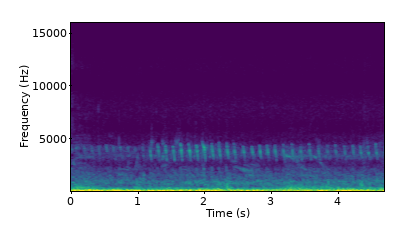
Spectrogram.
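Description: A bird trilling: a rapid run of short high notes, about a dozen a second, starting about a second in and lasting a few seconds, over a low rumble of wind on the microphone.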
